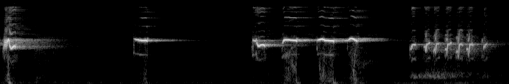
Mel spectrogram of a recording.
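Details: Sooty-headed bulbul, hand-raised and singing well: loud pure whistled notes held at one pitch, separated by silences, followed by a quick stuttering trill of short repeated notes.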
